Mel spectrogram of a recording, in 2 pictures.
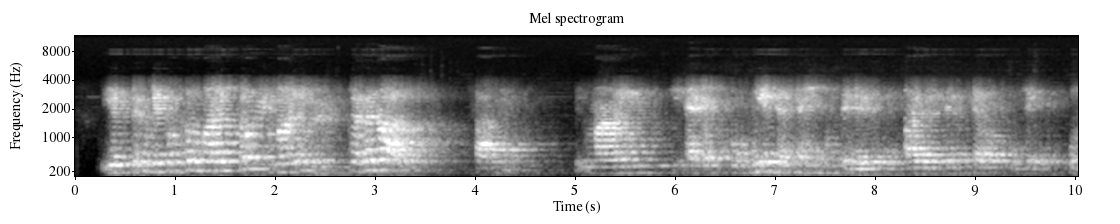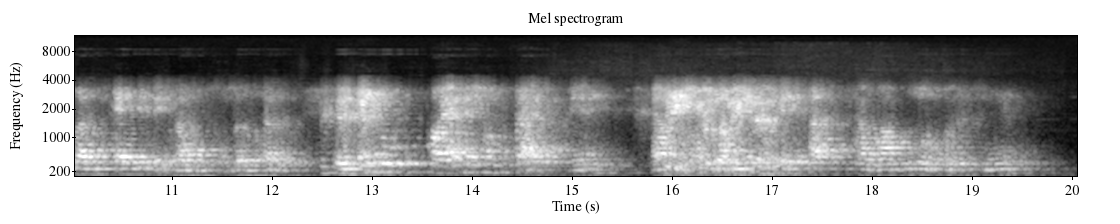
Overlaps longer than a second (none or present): present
